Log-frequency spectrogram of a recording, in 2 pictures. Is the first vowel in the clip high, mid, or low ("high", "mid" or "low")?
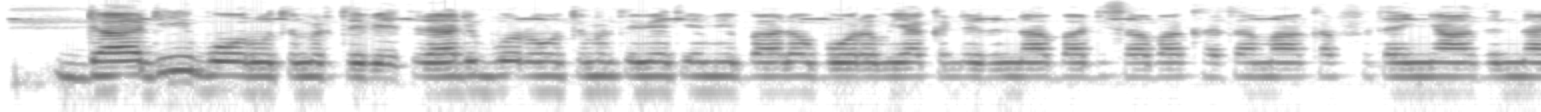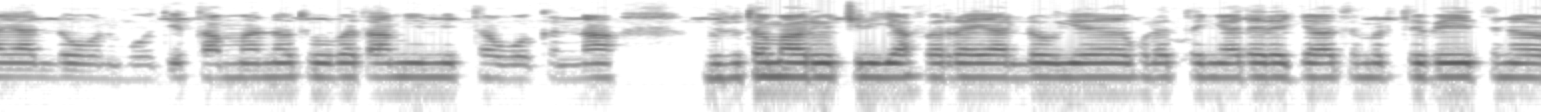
low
